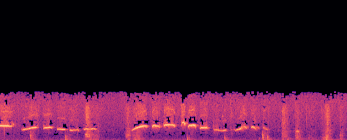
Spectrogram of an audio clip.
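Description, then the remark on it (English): A man whistles a slow, wandering tune in a small cabin, the pure notes gliding up and down in drawn-out phrases, with faint knocks and shuffling sounds beneath. “Dane whistled a slow tune that seemed to mock their predicament”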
